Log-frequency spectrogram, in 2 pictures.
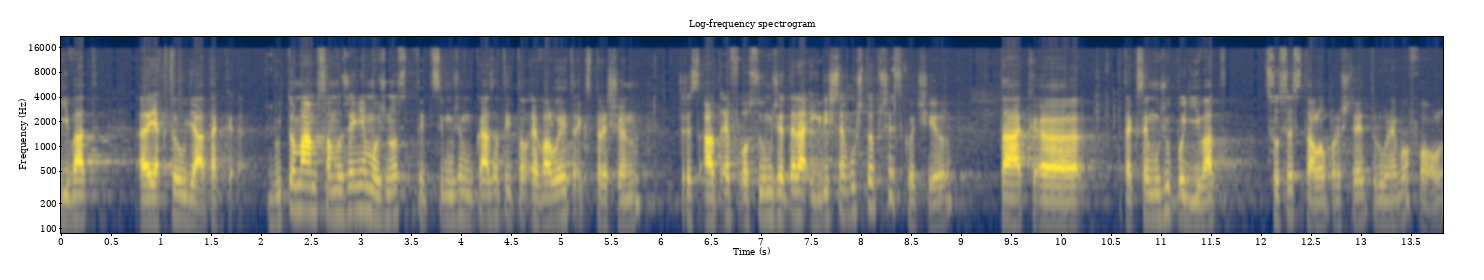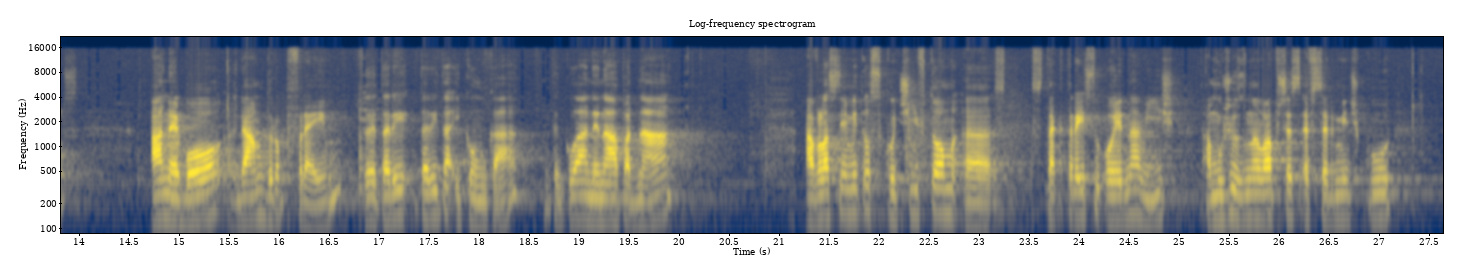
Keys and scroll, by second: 8.6 alt+F8, 14.8 Escape, 27.4 F7.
